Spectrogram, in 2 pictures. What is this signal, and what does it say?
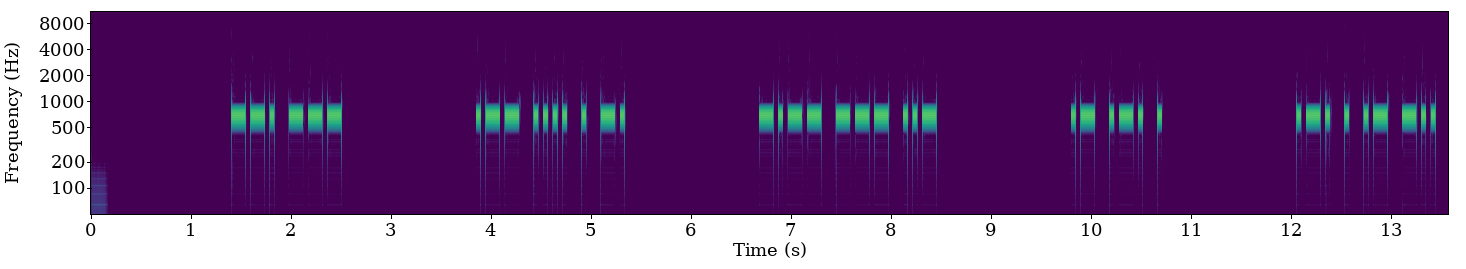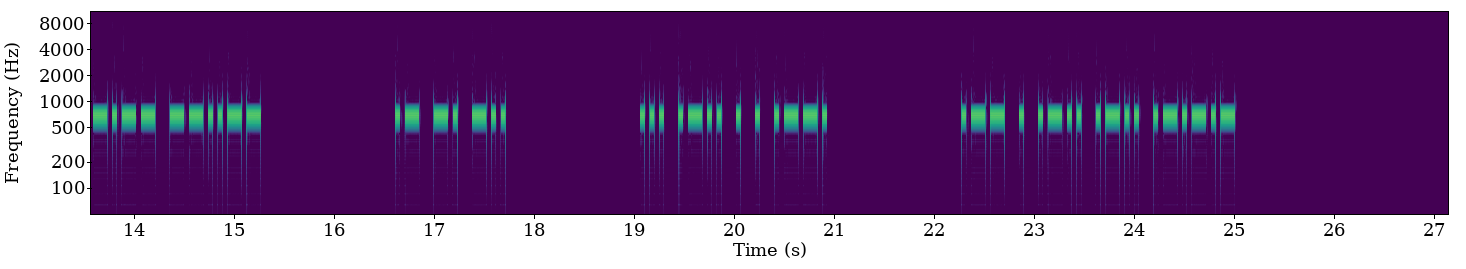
Morse code, heard as a keyed tone, about 25 wpm, 700 Hz. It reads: GO WHEN YOU ARE READY, AND SLEEP WELL.
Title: 4x Word-Spacing - Sentences from Top 500 Words - 25wpm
